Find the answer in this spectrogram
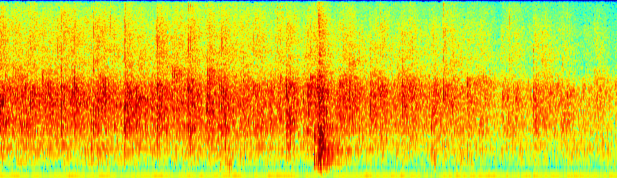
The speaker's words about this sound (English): I wonder if we could stand one more time and give the Lord a hand clap of praise and appreciation. Amen.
